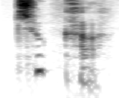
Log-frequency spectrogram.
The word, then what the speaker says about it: 축하: of Chuck ha because it's pronounced with K sound chuka chuka it's pronounced s chuka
